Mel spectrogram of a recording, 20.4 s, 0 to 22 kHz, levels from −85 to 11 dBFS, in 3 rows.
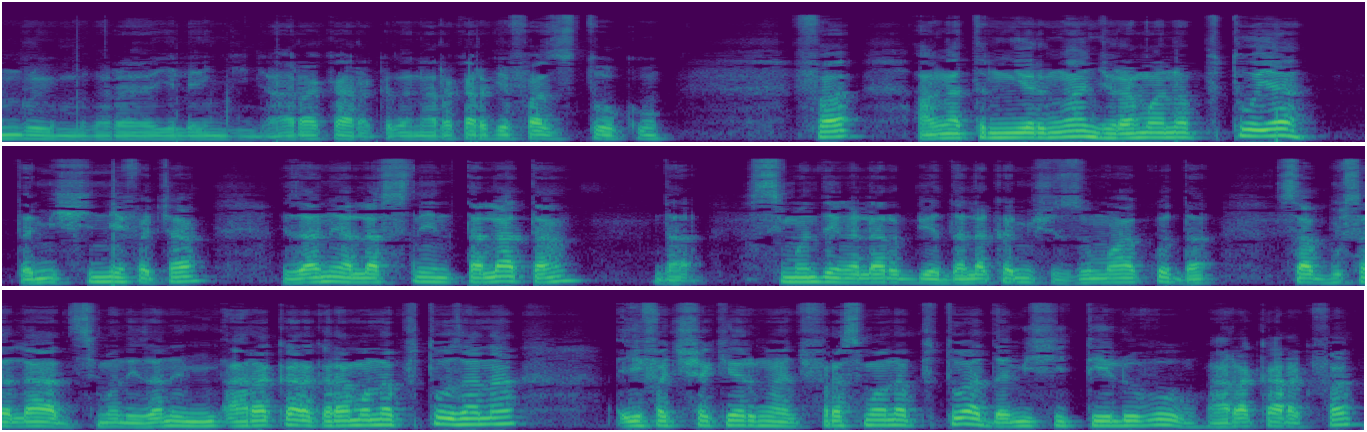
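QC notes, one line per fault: Throughout: HE-AAC compression, likely the cause of the plainly audible codec damage in this speech. Nothing remains above 14.9 kHz, and the upper treble is rebuilt from copied lower bands, so s sounds turn gritty and lispy, which fits a low bitrate around 24 kbps.
0.38 to 7.38 s: Periodic USB or driver dropouts. Around fifteen evenly spaced ticks occur every 0.5 s, each a gap of about 2 ms replaced by silence. The fixed spacing points to a background task stalling the audio path at a regular interval.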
